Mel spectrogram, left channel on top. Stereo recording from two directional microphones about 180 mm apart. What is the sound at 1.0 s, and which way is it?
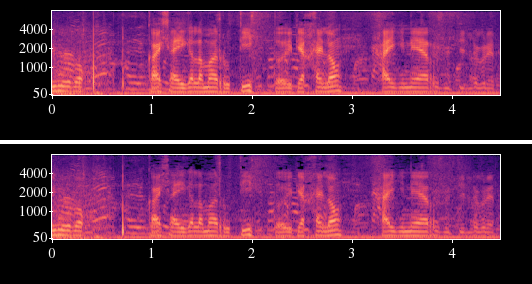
Speech, 5° left (ahead or behind).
